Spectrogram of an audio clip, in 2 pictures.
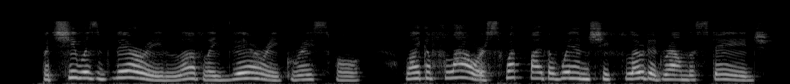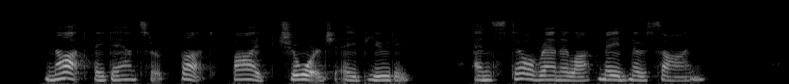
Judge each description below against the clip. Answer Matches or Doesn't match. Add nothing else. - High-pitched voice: Matches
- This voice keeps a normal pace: Doesn't match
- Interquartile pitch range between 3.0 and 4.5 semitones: Doesn't match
